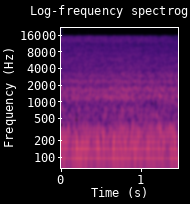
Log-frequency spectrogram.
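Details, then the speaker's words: VW T4 diesel upgraded with 150 injectors, 260 nozzles, 3in downpipe and hybrid turbo, just reassembled and started: steady, even diesel clatter at idle with a smooth low rumble and no misses or knocks; healthy normal idle. "well I forgot to pick the camera up but as you can probably hear she was started Dead all back together again"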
